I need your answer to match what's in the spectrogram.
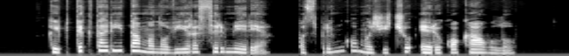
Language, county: Lithuanian, Alytus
